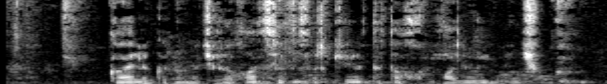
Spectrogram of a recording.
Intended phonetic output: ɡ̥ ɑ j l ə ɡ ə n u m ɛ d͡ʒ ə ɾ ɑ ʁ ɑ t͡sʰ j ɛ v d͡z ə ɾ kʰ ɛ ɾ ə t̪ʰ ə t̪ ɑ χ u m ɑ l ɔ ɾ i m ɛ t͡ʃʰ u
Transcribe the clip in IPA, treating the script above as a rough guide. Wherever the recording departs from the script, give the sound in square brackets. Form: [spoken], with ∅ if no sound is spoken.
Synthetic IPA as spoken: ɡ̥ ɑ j l ə ɡ ə n u m ɛ d͡ʒ ə ɾ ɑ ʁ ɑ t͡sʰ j ɛ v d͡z ə ɾ kʰ ɛ ɾ ə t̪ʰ ə t̪ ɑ χ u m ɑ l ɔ ɾ i m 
